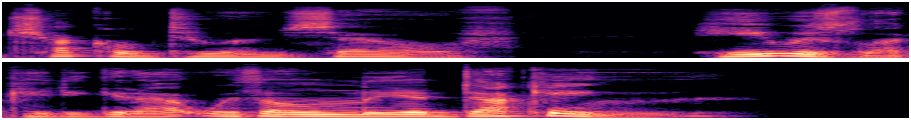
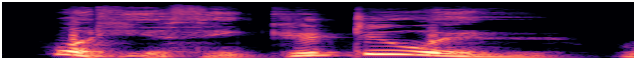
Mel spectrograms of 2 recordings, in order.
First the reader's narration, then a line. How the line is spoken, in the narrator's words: roared Tim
